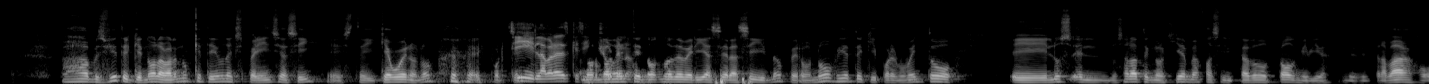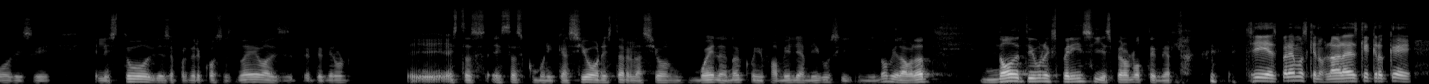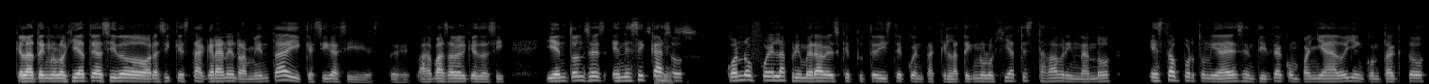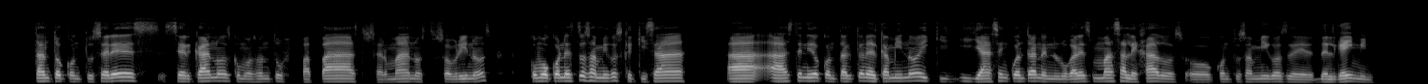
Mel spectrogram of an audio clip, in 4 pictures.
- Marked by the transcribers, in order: chuckle; other background noise; chuckle
- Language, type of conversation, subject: Spanish, podcast, ¿Cómo influye la tecnología en sentirte acompañado o aislado?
